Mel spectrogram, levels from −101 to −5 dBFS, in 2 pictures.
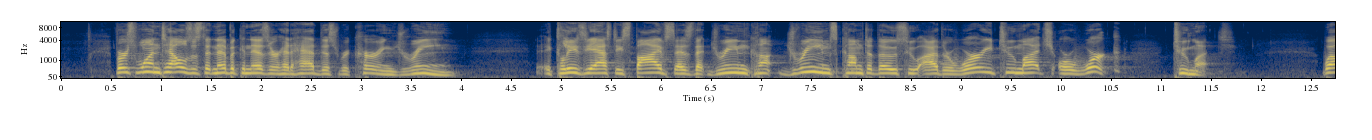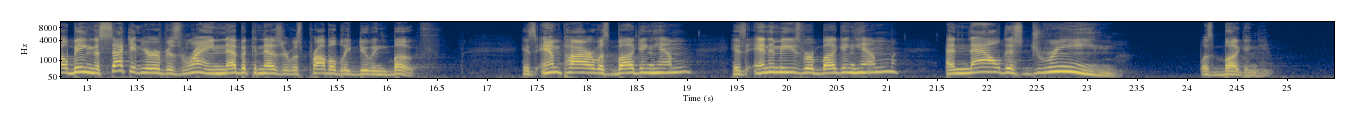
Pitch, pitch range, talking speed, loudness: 205 Hz, 165-225 Hz, 140 wpm, -21 LUFS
